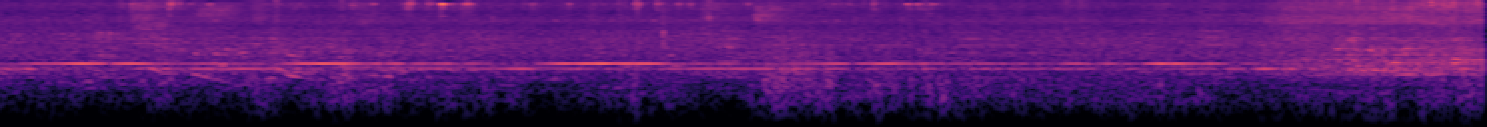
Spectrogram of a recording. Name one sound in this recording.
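An ambulance siren sounds a steady two-tone wail close by.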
